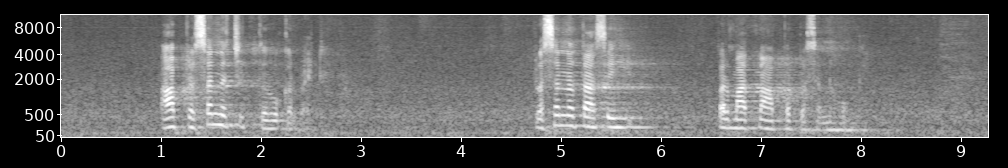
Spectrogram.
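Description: A middle-aged woman speaks calmly into a microphone, with pauses.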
